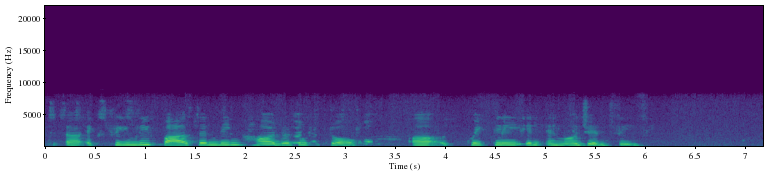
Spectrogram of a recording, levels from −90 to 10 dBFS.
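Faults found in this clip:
Delayed ghost copy of the speech, 262 ms behind, at 0.18–0.36, 2.47–2.78, 3.13–3.38, 4.77–4.82 s, loudest near 2.5 s. Echo leak: likely far-end echo canceller passing loudspeaker pickup.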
